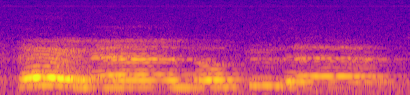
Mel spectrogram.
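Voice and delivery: a lightly voiced slow, casual "hey man"; too easygoing to matter; laid-back mild correction. Shown as a demonstration. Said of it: "you're not gonna go".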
